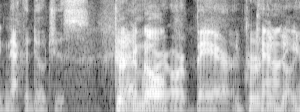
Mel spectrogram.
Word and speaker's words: Bexar: Kirkendall or Bear County, right? Looks like Bexar.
